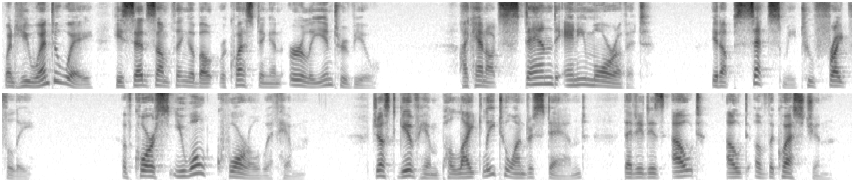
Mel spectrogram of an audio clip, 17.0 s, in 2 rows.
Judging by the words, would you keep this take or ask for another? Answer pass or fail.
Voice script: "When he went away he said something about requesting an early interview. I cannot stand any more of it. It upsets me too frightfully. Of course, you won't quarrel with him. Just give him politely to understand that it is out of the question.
fail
